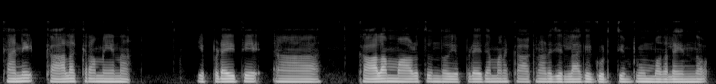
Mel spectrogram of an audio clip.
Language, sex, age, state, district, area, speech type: Telugu, male, 18-30, Andhra Pradesh, Kakinada, urban, spontaneous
